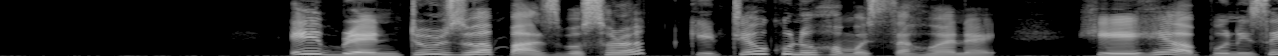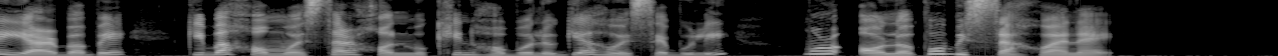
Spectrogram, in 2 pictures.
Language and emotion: Assamese, surprised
